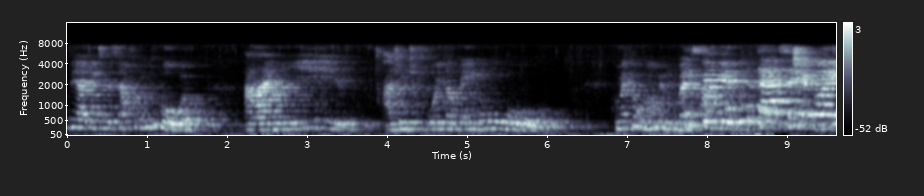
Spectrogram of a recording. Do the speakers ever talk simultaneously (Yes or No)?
Yes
